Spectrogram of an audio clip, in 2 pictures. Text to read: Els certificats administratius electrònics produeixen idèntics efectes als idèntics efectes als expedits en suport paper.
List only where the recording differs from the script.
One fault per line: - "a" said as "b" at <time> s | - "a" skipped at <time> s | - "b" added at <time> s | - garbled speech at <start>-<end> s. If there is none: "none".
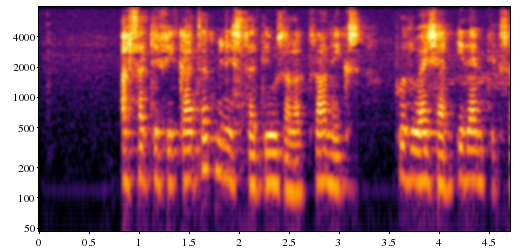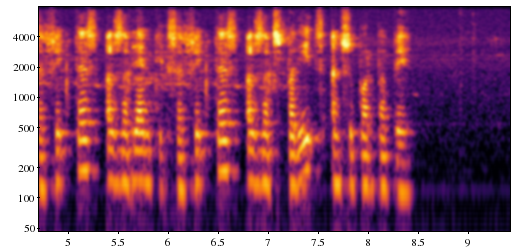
none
